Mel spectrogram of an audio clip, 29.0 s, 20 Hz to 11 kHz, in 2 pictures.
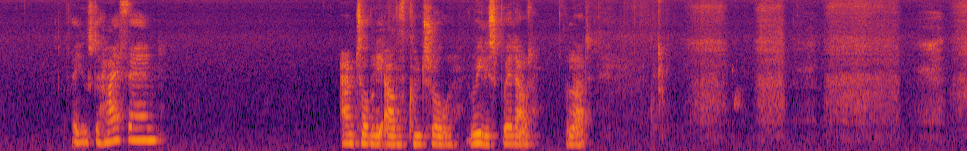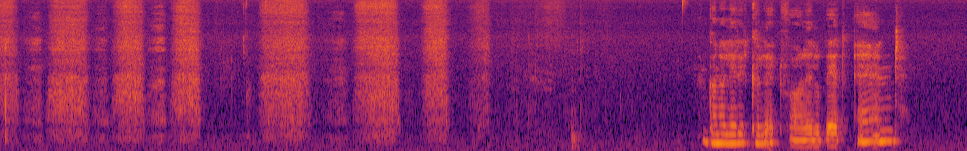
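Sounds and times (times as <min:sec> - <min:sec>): puffs of blown air: 0:10.3 - 0:23.0.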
